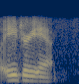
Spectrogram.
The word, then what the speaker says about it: Adrienne: My mom specifically will pronounce each syllable, Adrienne.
